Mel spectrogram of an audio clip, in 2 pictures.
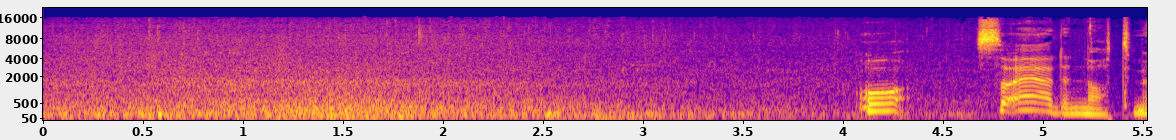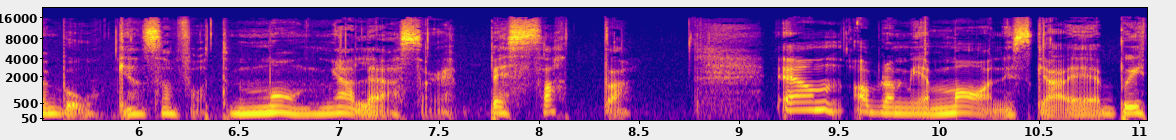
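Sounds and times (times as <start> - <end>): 
deep rolling rumble of thunder: 0.0 - 4.7
heavy steady rain in a storm: 0.0 - 9.2
speech: 4.8 - 11.0.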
